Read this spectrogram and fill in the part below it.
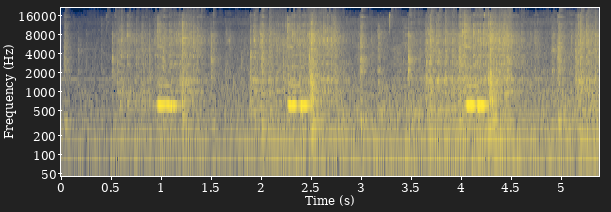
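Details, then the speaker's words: Swiss-style German cuckoo clock with music box and bellows newly hooked up: slow uneven clicking with thin lopsided whistles, one bellows side not sounding after it moved; uneven cuckoo bellows needing adjustment. "you can hear I need to adjust the one there for the Bellows cu the one side's not working that moved a little bit so I got adjust that Bellow"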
